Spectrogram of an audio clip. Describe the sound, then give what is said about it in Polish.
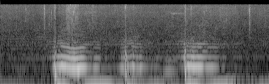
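Honeybees in a hive inside a vertical tree trunk buzz in a steady, low, droning hum with wavering pitch as the hive is opened and smoked with a bee smoker, loud and without any voices, broken by three sharp clicking knocks spaced roughly evenly apart. “Generalnie zadymianie pszczołom akurat nie szkodzi.”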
